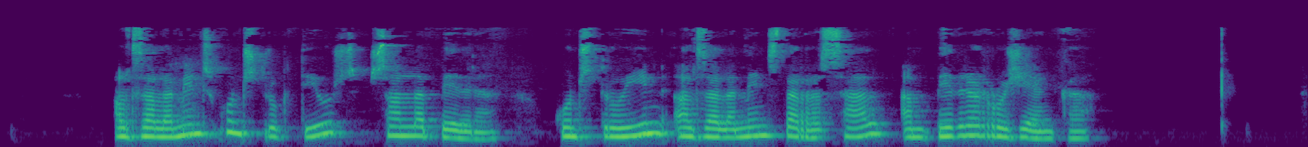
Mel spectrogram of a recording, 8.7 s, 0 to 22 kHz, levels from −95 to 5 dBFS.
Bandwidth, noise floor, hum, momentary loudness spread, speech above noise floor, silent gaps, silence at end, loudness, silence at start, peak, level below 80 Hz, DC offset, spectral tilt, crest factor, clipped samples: 11.5 kHz; -90 dBFS; none; 13 LU; 65 dB; none; 1.45 s; -25 LUFS; 0.75 s; -8 dBFS; -70 dBFS; under 0.1%; -4.5 dB/octave; 18 dB; under 0.1%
